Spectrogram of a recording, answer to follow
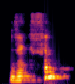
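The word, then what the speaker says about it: sechzehn: যে এস কাটা যাবে, হ্যাঁ যে এস কাটা যাবে, জেক্সেন হবে না, জেকসেন হবে। সেম জেক্স ভাবে, সেন। হ্যাঁ, যে জেকসেন আর হচ্ছে জিপসেনটা একটু শুধু খেয়াল রাখবেন, জিবেনসেন হবে না, জিপসেন হবে, জেকসেন জিপসেন।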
